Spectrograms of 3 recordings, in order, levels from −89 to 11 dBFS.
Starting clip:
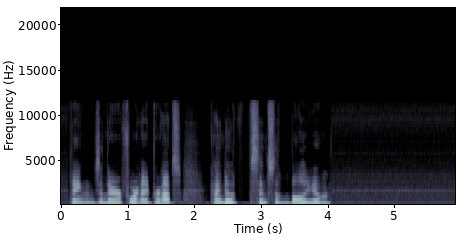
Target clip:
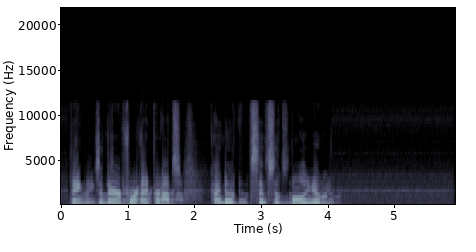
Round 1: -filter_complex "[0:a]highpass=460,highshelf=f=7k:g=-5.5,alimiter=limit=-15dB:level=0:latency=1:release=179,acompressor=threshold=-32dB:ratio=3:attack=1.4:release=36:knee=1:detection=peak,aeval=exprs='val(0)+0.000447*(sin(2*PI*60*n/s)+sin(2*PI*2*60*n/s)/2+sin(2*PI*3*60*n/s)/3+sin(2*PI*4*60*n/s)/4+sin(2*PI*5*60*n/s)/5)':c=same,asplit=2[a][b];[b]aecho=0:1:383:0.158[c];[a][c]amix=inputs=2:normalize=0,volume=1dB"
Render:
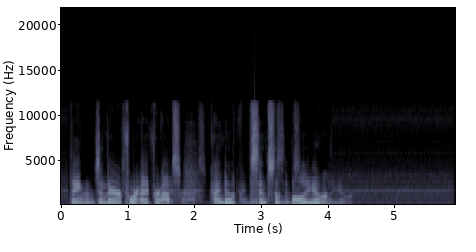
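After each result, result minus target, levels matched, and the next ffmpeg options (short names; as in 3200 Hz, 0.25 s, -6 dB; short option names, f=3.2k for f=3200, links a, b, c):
echo 0.174 s late; compressor: peak gain reduction +5 dB
-filter_complex "[0:a]highpass=460,highshelf=f=7k:g=-5.5,alimiter=limit=-15dB:level=0:latency=1:release=179,acompressor=threshold=-32dB:ratio=3:attack=1.4:release=36:knee=1:detection=peak,aeval=exprs='val(0)+0.000447*(sin(2*PI*60*n/s)+sin(2*PI*2*60*n/s)/2+sin(2*PI*3*60*n/s)/3+sin(2*PI*4*60*n/s)/4+sin(2*PI*5*60*n/s)/5)':c=same,asplit=2[a][b];[b]aecho=0:1:209:0.158[c];[a][c]amix=inputs=2:normalize=0,volume=1dB"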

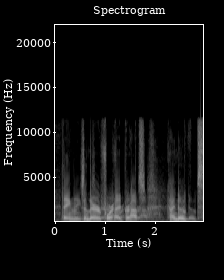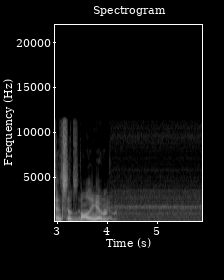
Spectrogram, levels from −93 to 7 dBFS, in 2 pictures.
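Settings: compressor: peak gain reduction +5 dB
-filter_complex "[0:a]highpass=460,highshelf=f=7k:g=-5.5,alimiter=limit=-15dB:level=0:latency=1:release=179,acompressor=threshold=-24.5dB:ratio=3:attack=1.4:release=36:knee=1:detection=peak,aeval=exprs='val(0)+0.000447*(sin(2*PI*60*n/s)+sin(2*PI*2*60*n/s)/2+sin(2*PI*3*60*n/s)/3+sin(2*PI*4*60*n/s)/4+sin(2*PI*5*60*n/s)/5)':c=same,asplit=2[a][b];[b]aecho=0:1:209:0.158[c];[a][c]amix=inputs=2:normalize=0,volume=1dB"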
